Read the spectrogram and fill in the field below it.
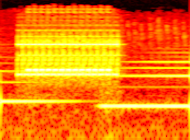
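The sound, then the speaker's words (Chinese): A telephone gives one rapid, trilling electronic ring lasting about a second, bright, then cuts off, leaving only a faint steady tone in the background. “电话，我去接。”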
